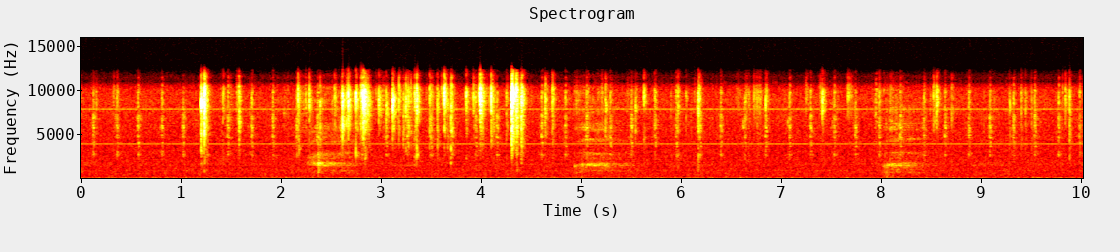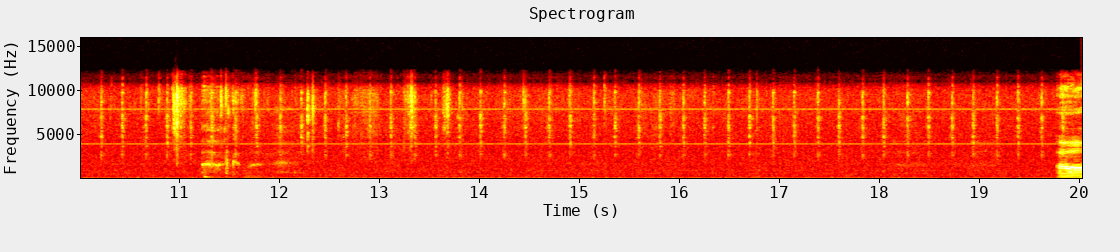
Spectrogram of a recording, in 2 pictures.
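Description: Faint, steady ticking of a clock in a quiet room, with a cluster of small sharp clicks in the first few seconds from makeup pencils being handled.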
